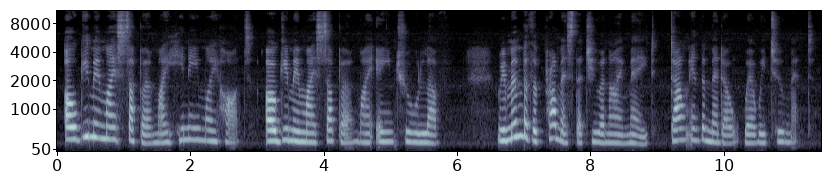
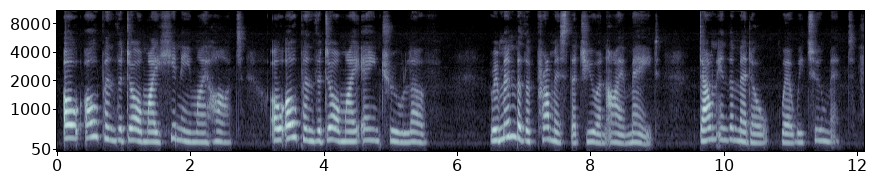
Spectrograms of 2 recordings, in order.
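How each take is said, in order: First: Half-sung lilting verse; sung by the paddock. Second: Lilting sung verse; sung by the paddock. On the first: Paddock by the fireside singing for supper, lightly sung. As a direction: croon the little supper song. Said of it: "he began to sing this song". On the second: Paddock singing at the cottage door, sung plainly. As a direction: sing it sweetly through the door. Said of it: "a tiny little wee voice singing". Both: A narrator's reading.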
